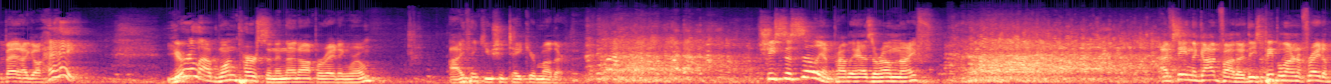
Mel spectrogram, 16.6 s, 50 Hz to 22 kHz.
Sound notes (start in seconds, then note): 7.2 audience Laughing; 11.7 audience Laughing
